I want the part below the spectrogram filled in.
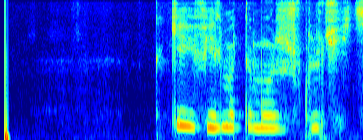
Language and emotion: Russian, neutral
